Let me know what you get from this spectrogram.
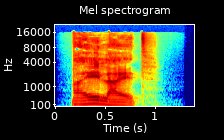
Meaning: condolence, sympathy (especially over death)
- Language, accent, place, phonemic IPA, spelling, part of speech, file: German, Germany, Berlin, /ˈbaɪ̯laɪ̯t/, Beileid, noun, De-Beileid.ogg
